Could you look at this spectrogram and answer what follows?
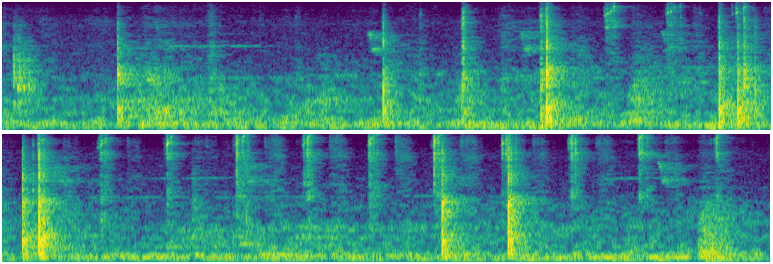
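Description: Scissors snipping through a sheet of leather along a traced line: a run of short, sharp cuts at uneven spacing, about two a second.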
